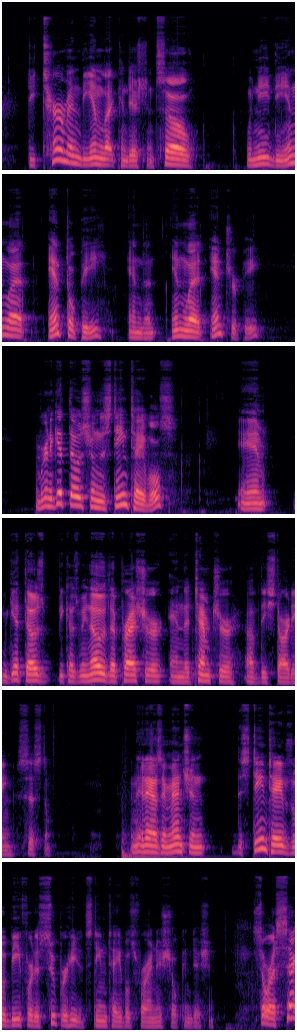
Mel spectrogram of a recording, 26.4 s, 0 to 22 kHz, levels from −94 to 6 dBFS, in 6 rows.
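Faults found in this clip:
Robotic sound from repeated short buffers, 3.07–3.60 s: rigid metallic buzz locked near 93.8 Hz. About half the audio replaced by repeats of a ~10.7 ms block, likely buffer underrun. Unlike dropouts, no gaps; unlike pitch shift, the buzz pitch stays fixed.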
